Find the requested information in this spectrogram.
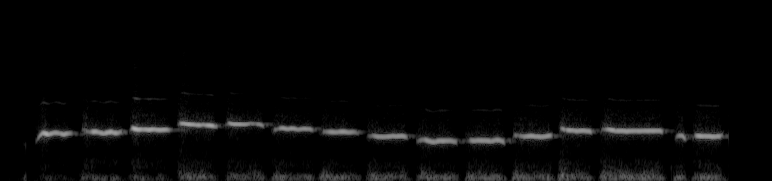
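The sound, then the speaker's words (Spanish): A person whistles through pursed lips, a clear, pure tone in a steady run of many short notes that rise and dip slightly in pitch with a brisk, even rhythm. “El silbo es un sonido agudo que hacemos con la boca. Para hacer este sonido, se juntan los labios y se expulsa aire a través de ellos. Un silbo o silbido suena así.”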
